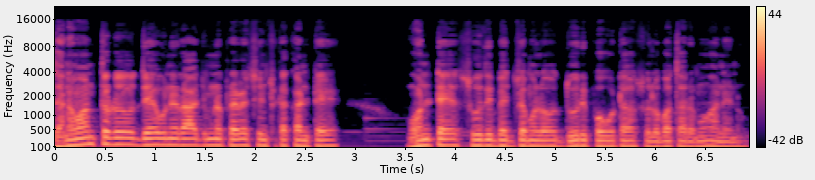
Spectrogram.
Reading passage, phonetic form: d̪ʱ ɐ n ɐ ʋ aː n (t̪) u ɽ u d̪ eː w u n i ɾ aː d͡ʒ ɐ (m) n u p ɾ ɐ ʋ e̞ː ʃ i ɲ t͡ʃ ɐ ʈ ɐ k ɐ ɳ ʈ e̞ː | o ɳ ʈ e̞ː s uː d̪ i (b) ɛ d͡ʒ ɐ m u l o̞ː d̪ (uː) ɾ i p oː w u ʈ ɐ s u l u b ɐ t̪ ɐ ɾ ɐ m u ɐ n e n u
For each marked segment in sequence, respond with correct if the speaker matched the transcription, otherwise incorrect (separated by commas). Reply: correct, correct, correct, correct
